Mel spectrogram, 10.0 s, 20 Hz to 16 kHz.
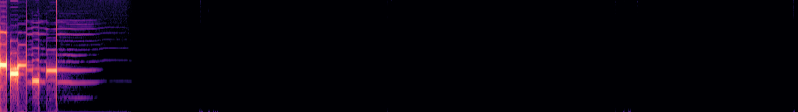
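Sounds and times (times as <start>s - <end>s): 
multiple notification sounds: 0.0s - 0.7s.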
